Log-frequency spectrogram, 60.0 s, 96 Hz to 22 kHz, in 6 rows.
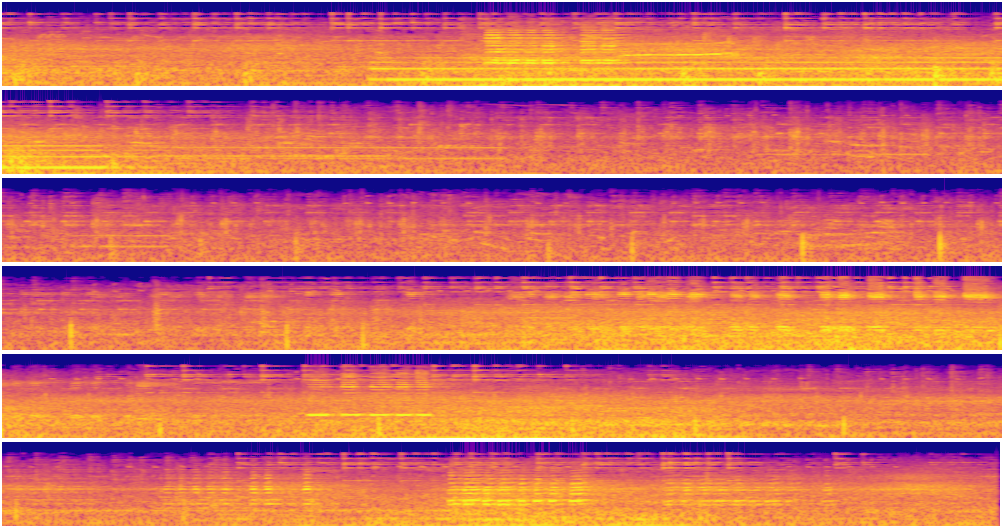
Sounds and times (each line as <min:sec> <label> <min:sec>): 0:00.0 People clapping 0:59.9
0:00.0 ringing bells 0:59.9
0:00.0 traffic 0:59.9
0:02.4 car horns 0:15.3
0:03.6 ships foghorn 0:13.8
0:05.6 cheering 0:09.0
0:30.7 car horns 0:59.8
